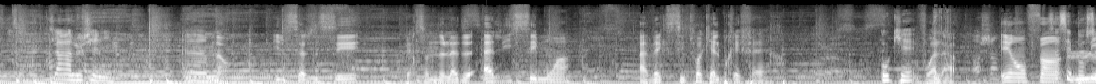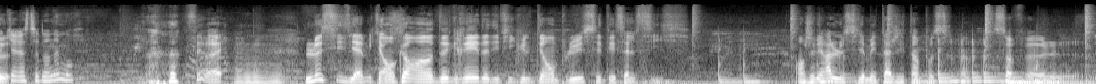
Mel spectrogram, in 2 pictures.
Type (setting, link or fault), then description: setting, busy venue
